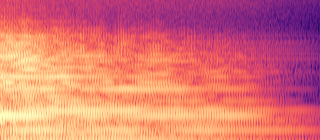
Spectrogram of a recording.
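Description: The closing chord of a rock song on distorted electric guitar with effects, held and left to ring out, fading steadily until it is very faint near the end.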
